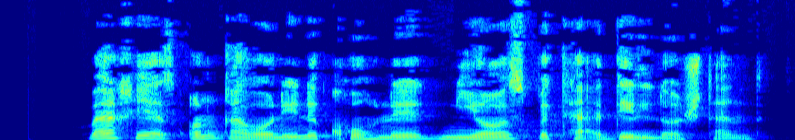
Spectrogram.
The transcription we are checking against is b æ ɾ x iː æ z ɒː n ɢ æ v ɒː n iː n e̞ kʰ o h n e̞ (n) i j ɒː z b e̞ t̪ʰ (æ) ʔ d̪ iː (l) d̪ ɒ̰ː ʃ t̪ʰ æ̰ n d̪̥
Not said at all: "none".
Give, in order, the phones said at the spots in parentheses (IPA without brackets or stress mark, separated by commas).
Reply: n, æ, l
